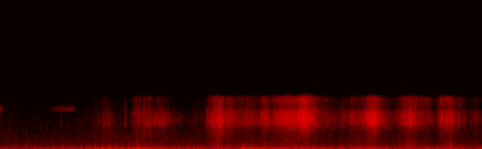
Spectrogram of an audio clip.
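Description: Footsteps rustle through dry grass some way off.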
